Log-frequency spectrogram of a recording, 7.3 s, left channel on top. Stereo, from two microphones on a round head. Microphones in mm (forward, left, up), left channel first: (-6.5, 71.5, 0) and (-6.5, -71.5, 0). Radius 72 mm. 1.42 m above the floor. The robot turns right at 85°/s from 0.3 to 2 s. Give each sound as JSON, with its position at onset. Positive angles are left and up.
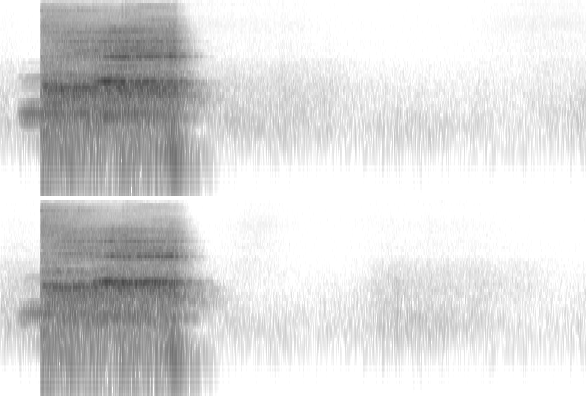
{"t": 0.5, "sound": "a shout", "azimuth_deg": -10, "distance_m": 3.5}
